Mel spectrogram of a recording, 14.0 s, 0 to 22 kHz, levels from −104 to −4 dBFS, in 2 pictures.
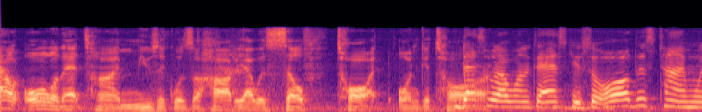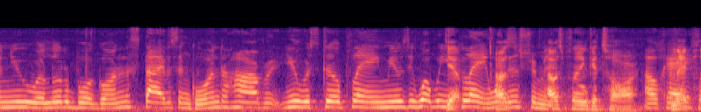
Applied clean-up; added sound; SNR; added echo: none; none; none; none.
